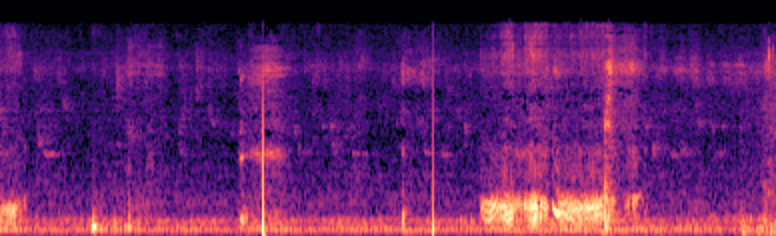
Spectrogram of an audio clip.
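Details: Yorkshire Terrier asleep and snoring: soft low rumbling breaths with a brief louder snore, faint room noise and clicks.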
